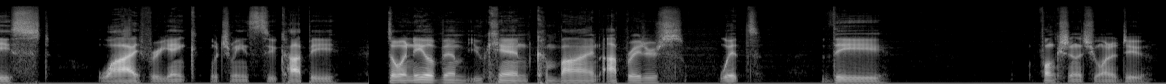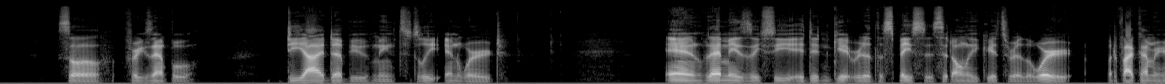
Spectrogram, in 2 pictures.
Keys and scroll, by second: 16.6-17.4 typing.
